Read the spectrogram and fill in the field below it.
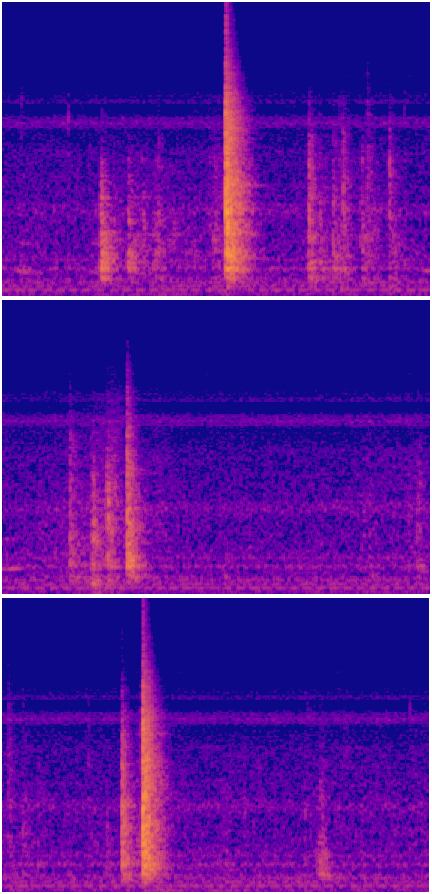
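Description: Plastic toy parts knock and bang sharply.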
